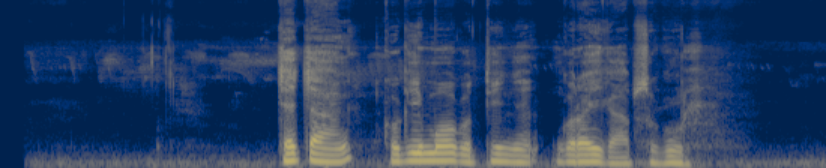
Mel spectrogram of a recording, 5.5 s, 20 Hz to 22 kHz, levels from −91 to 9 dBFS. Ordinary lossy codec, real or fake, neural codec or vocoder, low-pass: none; real; none; none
